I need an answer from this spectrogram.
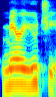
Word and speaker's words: Mariucci: really appreciate you helping me learn how to pronounce people's names it's mariucci and i was gonna i was getting really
